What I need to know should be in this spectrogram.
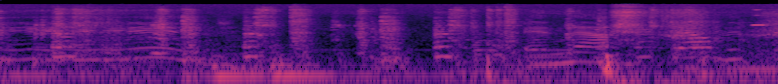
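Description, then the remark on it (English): A chair creaks loudly, with a run of squeaky groans and scraping rubs that rise and fall over a few seconds, plus a sharp knock near the end. “It's a very loud chair. They're all super loud except for this one.”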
